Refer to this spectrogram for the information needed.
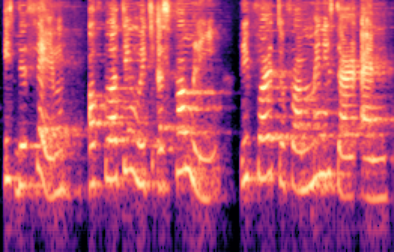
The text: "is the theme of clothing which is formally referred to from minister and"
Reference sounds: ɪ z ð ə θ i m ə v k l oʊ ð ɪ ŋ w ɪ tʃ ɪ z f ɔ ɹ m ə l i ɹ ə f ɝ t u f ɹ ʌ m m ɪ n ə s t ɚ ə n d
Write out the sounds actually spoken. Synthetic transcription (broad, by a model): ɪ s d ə s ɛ m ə f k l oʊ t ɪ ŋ w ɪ tʃ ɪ s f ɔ m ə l i ɹ ə f ɝ t u f ɹ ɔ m m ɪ n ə s t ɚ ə n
